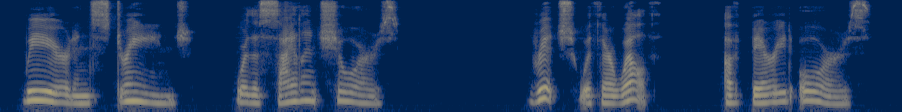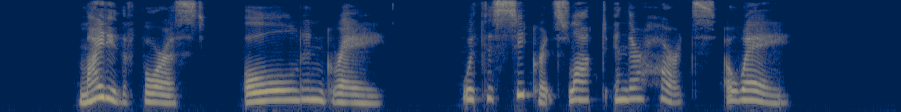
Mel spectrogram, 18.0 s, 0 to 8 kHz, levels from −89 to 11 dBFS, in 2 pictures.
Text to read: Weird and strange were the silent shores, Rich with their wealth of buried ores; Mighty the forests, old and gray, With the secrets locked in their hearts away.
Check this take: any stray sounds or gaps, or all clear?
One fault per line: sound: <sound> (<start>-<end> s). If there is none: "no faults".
no faults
